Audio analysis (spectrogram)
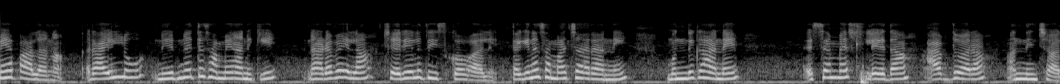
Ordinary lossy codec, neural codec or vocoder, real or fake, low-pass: none; vocoder, 22.05 kHz, 80 mel bands, WaveNeXt; fake; 7.2 kHz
